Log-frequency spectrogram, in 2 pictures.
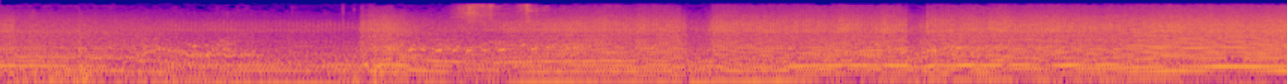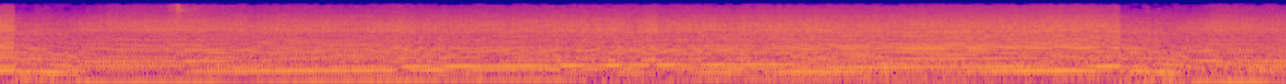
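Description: A sports car engine accelerates hard, its pitch climbing through each gear and dropping at every upshift.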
